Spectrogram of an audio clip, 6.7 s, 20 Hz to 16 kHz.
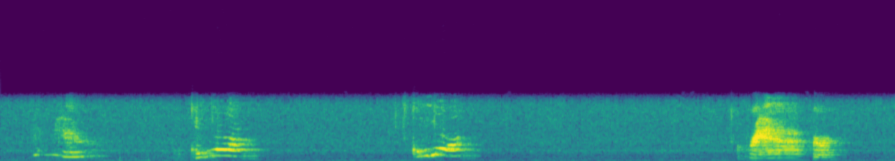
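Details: Pet female African grey parrot, about 14, vocalizing indoors: four separate short speech-like phrases with wavering, falling tones, spaced over several seconds against a quiet room.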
